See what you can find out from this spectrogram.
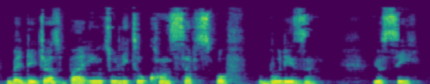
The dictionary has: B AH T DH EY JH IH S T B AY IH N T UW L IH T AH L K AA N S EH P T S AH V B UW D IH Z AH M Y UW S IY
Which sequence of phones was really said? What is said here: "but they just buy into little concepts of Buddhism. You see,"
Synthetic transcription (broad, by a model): B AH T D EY JH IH S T B AY IH N T UW L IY T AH L K AA N S EH P T S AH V B UW D IH Z AH M Y UW S IY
